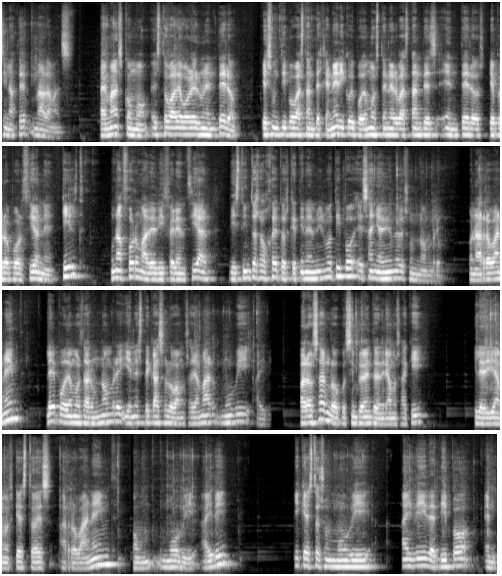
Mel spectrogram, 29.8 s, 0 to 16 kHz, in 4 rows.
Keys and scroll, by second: 0.2 ctrl+alt+l, 0.4 ctrl+alt+o, 3.2 Escape, 14.7 Return, 20.4 Tab, 24.1 Tab, 25.6 Return.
